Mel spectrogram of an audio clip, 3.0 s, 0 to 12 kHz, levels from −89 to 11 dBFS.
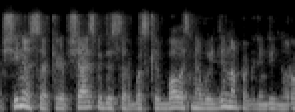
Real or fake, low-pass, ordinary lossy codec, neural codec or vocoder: real; 10.8 kHz; AAC, 48 kbps; none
